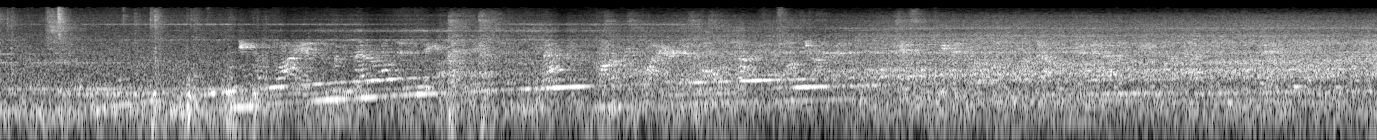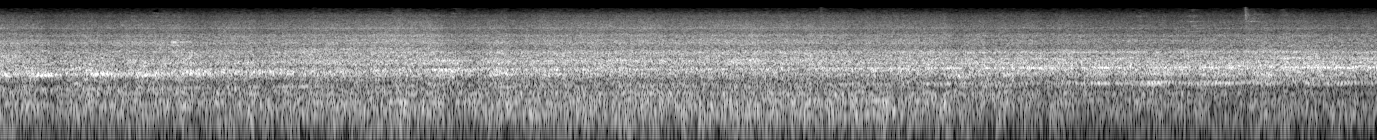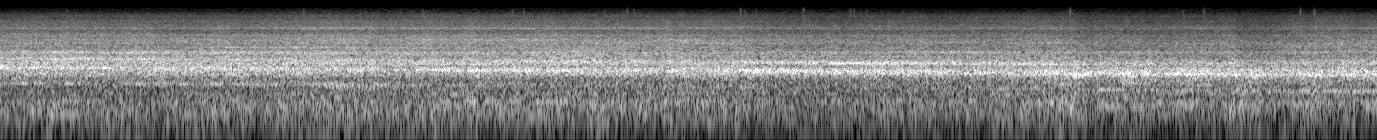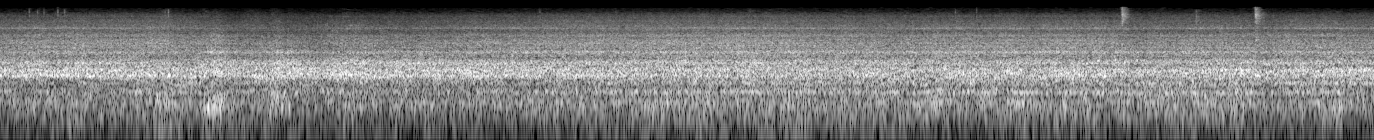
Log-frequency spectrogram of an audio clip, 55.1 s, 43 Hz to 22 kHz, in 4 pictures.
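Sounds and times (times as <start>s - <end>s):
train rumble and rail noise: 0.0s - 55.0s.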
